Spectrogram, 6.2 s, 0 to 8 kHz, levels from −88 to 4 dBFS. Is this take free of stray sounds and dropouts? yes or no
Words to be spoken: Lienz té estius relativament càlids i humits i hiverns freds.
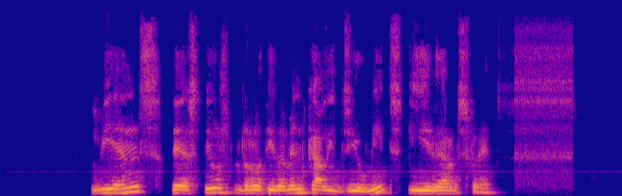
yes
